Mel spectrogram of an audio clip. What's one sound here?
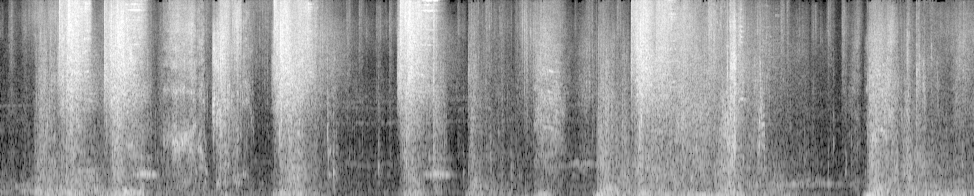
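Game spells burst and crackle in bursts.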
